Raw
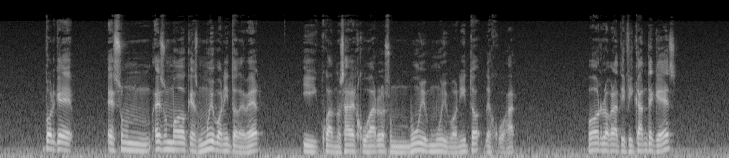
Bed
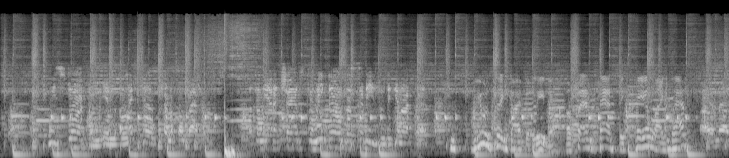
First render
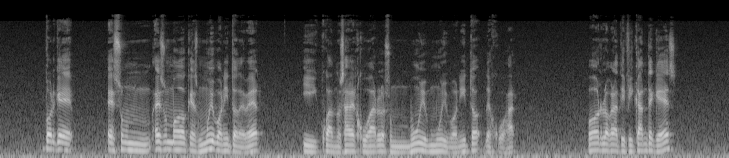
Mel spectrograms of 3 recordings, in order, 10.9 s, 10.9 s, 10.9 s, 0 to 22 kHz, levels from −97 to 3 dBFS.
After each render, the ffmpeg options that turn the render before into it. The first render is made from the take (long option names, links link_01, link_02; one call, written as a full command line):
ffmpeg -i in.wav -af "bandreject=frequency=50:width_type=h:width=4,bandreject=frequency=100:width_type=h:width=4,bandreject=frequency=150:width_type=h:width=4" out.wav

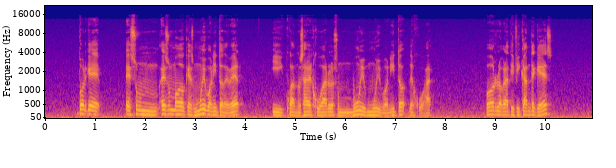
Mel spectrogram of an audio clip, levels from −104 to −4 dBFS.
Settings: ffmpeg -i in.wav -af "afftdn=noise_reduction=6:noise_floor=-43" out.wav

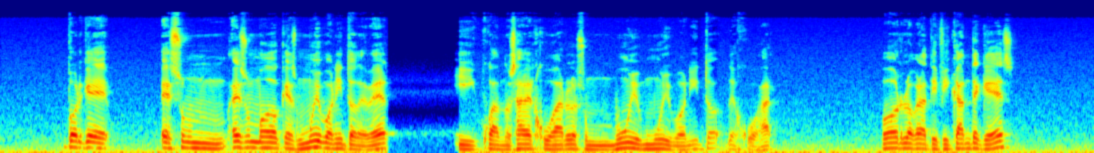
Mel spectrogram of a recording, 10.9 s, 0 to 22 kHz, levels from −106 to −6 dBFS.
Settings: ffmpeg -i in.wav -filter_complex "[0:a]asettb=1/sr,asplit=3[link_01][link_02][link_03];[link_01]atrim=end=3.874[link_04];[link_02]atrim=start=3.87:end=4.59,asetpts=PTS-STARTPTS,afade=type=in:duration=0.004:curve=qsin,afade=type=out:start_time=0.716:duration=0.004:curve=qsin,asplit=3[link_05][link_06][link_07];[link_05]bandpass=frequency=530:width_type=q:width=8,volume=0dB[link_08];[link_06]bandpass=frequency=1840:width_type=q:width=8,volume=-6dB[link_09];[link_07]bandpass=frequency=2480:width_type=q:width=8,volume=-9dB[link_10];[link_08][link_09][link_10]amix=inputs=3:normalize=0[link_11];[link_03]atrim=start=4.586[link_12];[link_04][link_11]acrossfade=duration=0.004:curve1=hsin:curve2=qsin[link_13];[link_13][link_12]acrossfade=duration=0.004:curve1=qsin:curve2=hsin,asettb=1/sr,asplit=3[link_14][link_15][link_16];[link_14]atrim=end=6.854[link_17];[link_15]atrim=start=6.85:end=7.38,asetpts=PTS-STARTPTS,afade=type=in:duration=0.004:curve=qsin,afade=type=out:start_time=0.526:duration=0.004:curve=qsin,acompressor=threshold=-25dB:ratio=6:attack=3.2:release=140:knee=1:detection=peak[link_18];[link_16]atrim=start=7.376[link_19];[link_17][link_18]acrossfade=duration=0.004:curve1=hsin:curve2=qsin[link_20];[link_20][link_19]acrossfade=duration=0.004:curve1=qsin:curve2=hsin" out.wav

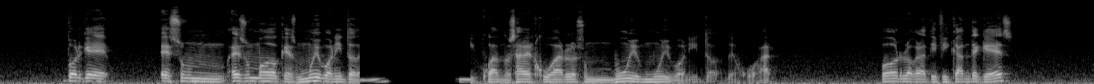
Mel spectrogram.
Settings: ffmpeg -i in.wav -filter_complex "[0:a]asettb=1/sr,asplit=3[link_01][link_02][link_03];[link_01]atrim=end=3.594[link_04];[link_02]atrim=start=3.59:end=4.71,asetpts=PTS-STARTPTS,afade=type=in:duration=0.004:curve=qsin,afade=type=out:start_time=1.116:duration=0.004:curve=qsin,asuperpass=centerf=170:order=8:qfactor=1.9[link_05];[link_03]atrim=start=4.706[link_06];[link_04][link_05]acrossfade=duration=0.004:curve1=hsin:curve2=qsin[link_07];[link_07][link_06]acrossfade=duration=0.004:curve1=qsin:curve2=hsin,asplit=3[link_08][link_09][link_10];[link_08]afade=type=out:start_time=6.79:duration=0.02[link_11];[link_09]tremolo=f=72:d=0.857,afade=type=in:start_time=6.79:duration=0.02,afade=type=out:start_time=7.64:duration=0.02[link_12];[link_10]afade=type=in:start_time=7.64:duration=0.02[link_13];[link_11][link_12][link_13]amix=inputs=3:normalize=0,asettb=1/sr,asplit=3[link_14][link_15][link_16];[link_14]atrim=end=8.884[link_17];[link_15]atrim=start=8.88:end=9.66,asetpts=PTS-STARTPTS,afade=type=in:duration=0.004:curve=qsin,afade=type=out:start_time=0.776:duration=0.004:curve=qsin,equalizer=frequency=1500:width=1.6:gain=-8.5[link_18];[link_16]atrim=start=9.656[link_19];[link_17][link_18]acrossfade=duration=0.004:curve1=hsin:curve2=qsin[link_20];[link_20][link_19]acrossfade=duration=0.004:curve1=qsin:curve2=hsin" out.wav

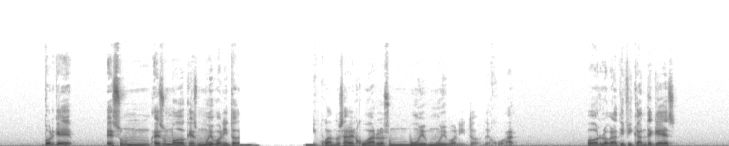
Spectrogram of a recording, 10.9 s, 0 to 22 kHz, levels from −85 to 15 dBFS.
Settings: ffmpeg -i in.wav -filter_complex "[0:a]asplit=3[link_01][link_02][link_03];[link_01]afade=type=out:start_time=4.78:duration=0.02[link_04];[link_02]lowpass=frequency=2300:poles=1,afade=type=in:start_time=4.78:duration=0.02,afade=type=out:start_time=5.47:duration=0.02[link_05];[link_03]afade=type=in:start_time=5.47:duration=0.02[link_06];[link_04][link_05][link_06]amix=inputs=3:normalize=0,asplit=3[link_07][link_08][link_09];[link_07]afade=type=out:start_time=6.71:duration=0.02[link_10];[link_08]lowpass=frequency=4500:width=0.5412,lowpass=frequency=4500:width=1.3066,afade=type=in:start_time=6.71:duration=0.02,afade=type=out:start_time=7.23:duration=0.02[link_11];[link_09]afade=type=in:start_time=7.23:duration=0.02[link_12];[link_10][link_11][link_12]amix=inputs=3:normalize=0" out.wav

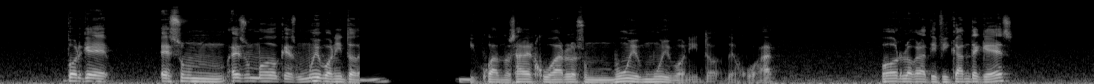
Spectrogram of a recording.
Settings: ffmpeg -i in.wav -filter_complex "[0:a]asettb=1/sr,asplit=3[link_01][link_02][link_03];[link_01]atrim=end=2.344[link_04];[link_02]atrim=start=2.34:end=3.12,asetpts=PTS-STARTPTS,afade=type=in:duration=0.004:curve=qsin,afade=type=out:start_time=0.776:duration=0.004:curve=qsin,highpass=210,equalizer=frequency=600:width_type=q:width=4:gain=-7,equalizer=frequency=1100:width_type=q:width=4:gain=-4,equalizer=frequency=2800:width_type=q:width=4:gain=-7,equalizer=frequency=4000:width_type=q:width=4:gain=-6,lowpass=frequency=9500:width=0.5412,lowpass=frequency=9500:width=1.3066[link_05];[link_03]atrim=start=3.116[link_06];[link_04][link_05]acrossfade=duration=0.004:curve1=hsin:curve2=qsin[link_07];[link_07][link_06]acrossfade=duration=0.004:curve1=qsin:curve2=hsin,asettb=1/sr,asplit=3[link_08][link_09][link_10];[link_08]atrim=end=7.624[link_11];[link_09]atrim=start=7.62:end=8.86,asetpts=PTS-STARTPTS,afade=type=in:duration=0.004:curve=qsin,afade=type=out:start_time=1.236:duration=0.004:curve=qsin,asplit=2[link_12][link_13];[link_13]adelay=17,volume=-3dB[link_14];[link_12][link_14]amix=inputs=2:normalize=0,atrim=end_sample=54684[link_15];[link_10]atrim=start=8.856[link_16];[link_11][link_15]acrossfade=duration=0.004:curve1=hsin:curve2=qsin[link_17];[link_17][link_16]acrossfade=duration=0.004:curve1=qsin:curve2=hsin" out.wav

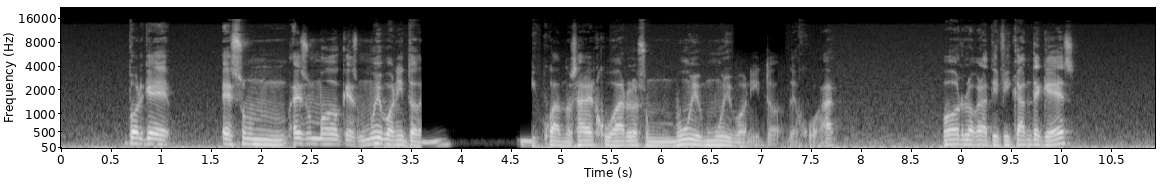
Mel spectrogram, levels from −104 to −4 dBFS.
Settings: ffmpeg -i in.wav -af "lowshelf=frequency=61:gain=8.5" out.wav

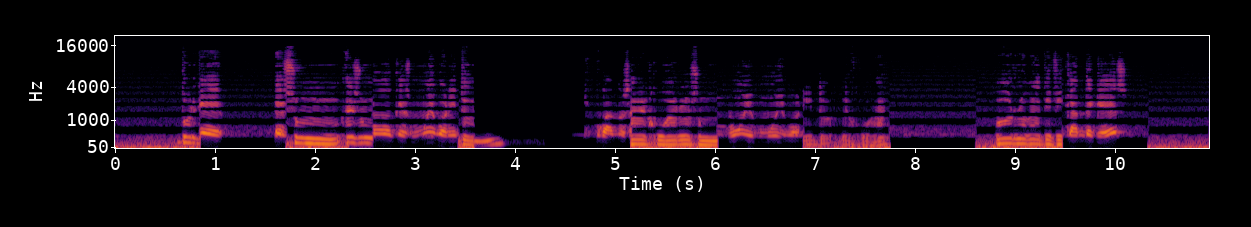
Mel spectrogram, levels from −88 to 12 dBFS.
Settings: ffmpeg -i in.wav -af "afftfilt=real='re*gt(sin(2*PI*0.58*pts/sr)*(1-2*mod(floor(b*sr/1024/380),2)),0)':imag='im*gt(sin(2*PI*0.58*pts/sr)*(1-2*mod(floor(b*sr/1024/380),2)),0)':win_size=1024:overlap=0.75" out.wav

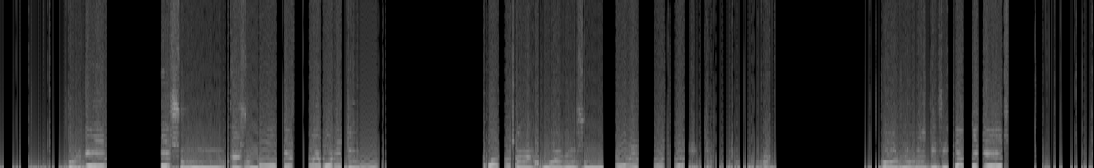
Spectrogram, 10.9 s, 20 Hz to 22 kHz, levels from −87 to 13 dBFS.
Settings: ffmpeg -i in.wav -af "aeval=exprs='val(0)*gte(abs(val(0)),0.0316)':channel_layout=same" out.wav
